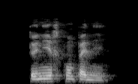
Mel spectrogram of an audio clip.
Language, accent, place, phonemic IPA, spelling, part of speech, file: French, France, Lyon, /tə.niʁ kɔ̃.pa.ɲi/, tenir compagnie, verb, LL-Q150 (fra)-tenir compagnie.wav
- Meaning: to keep company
